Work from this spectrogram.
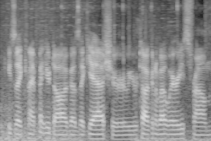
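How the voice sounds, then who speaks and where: Against noticeable background noise, a man with an American accent and a fairly low pitch talks at a very fast pace. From US Midwest, near Milwaukee, Wisconsin. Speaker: streamer. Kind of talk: casual chat. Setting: live stream. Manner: animated.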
